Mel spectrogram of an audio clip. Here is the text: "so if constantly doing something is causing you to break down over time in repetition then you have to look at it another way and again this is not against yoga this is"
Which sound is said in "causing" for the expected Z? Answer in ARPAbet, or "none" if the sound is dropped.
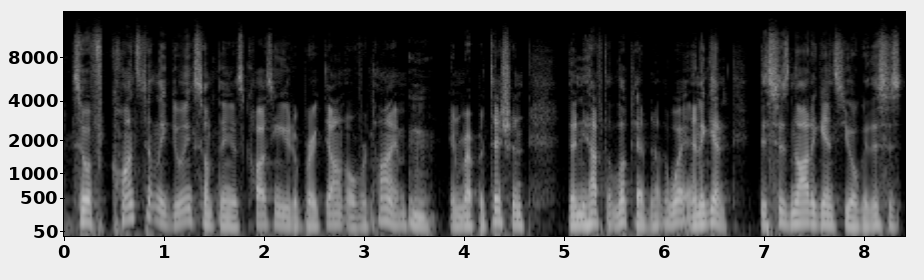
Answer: Z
